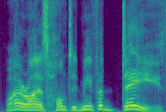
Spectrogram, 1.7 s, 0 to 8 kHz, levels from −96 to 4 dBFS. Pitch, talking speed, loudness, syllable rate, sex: 180 Hz, 255 wpm, -14 LUFS, 5.1 syllables/s, male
